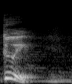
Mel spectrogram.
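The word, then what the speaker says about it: Guéhi: Nottingham Forest signed former No, actually Gooey. Margay. Yes. Gooey. Yes. His actual pronunciation. Gooey.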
